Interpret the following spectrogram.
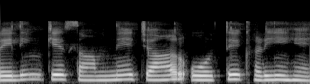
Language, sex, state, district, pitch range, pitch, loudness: Hindi, female, Chhattisgarh, Rajnandgaon, 200-225 Hz, 210 Hz, -14 LUFS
